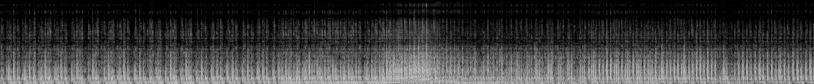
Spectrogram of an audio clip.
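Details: Fully restored 1935 Stancraft inboard, the oldest known surviving Stancraft, in raw unedited footage; loud, steady multi-cylinder roar with a rev blip around four seconds that settles back cleanly, strong and even. Normal running.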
